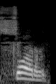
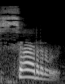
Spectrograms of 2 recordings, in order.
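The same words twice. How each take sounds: First: The 's' sound is heavy and thick. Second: The 's' sound is light and thin. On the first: The speaker calls it right. "baca sar tebal kan huruf sad" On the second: The speaker calls it wrong. "jangan baca sar ya"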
